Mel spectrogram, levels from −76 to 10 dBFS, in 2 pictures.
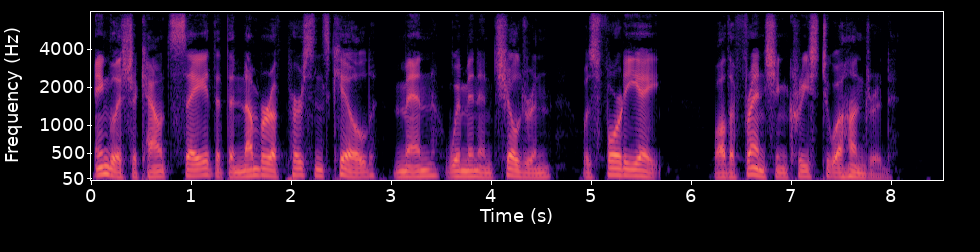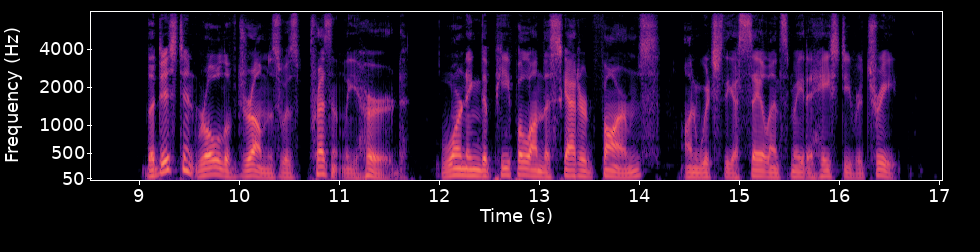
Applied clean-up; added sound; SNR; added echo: none; none; none; none.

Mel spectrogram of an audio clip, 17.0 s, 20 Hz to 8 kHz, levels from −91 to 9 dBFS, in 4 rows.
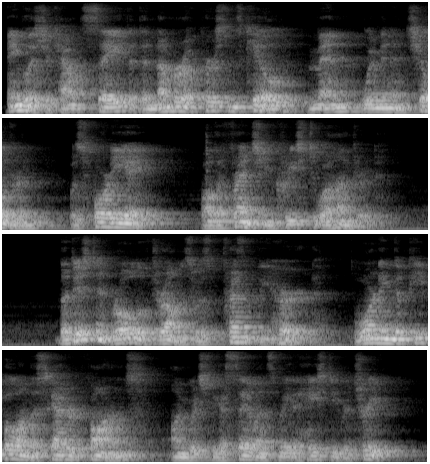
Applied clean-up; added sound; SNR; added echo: none; Bowed string instrument; 12 dB; reverberation time 0.9 s.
